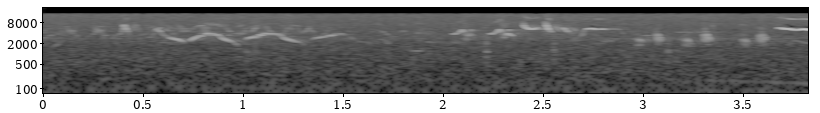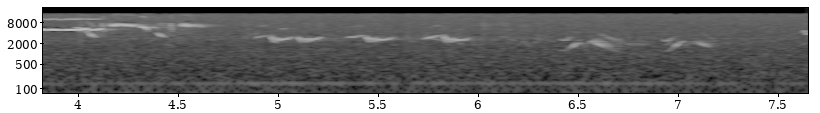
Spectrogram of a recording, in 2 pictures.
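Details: Farm-yard brown thrasher, male, singing in the morning by brushy nesting areas: paired up-and-down slurred notes and short sharp phrases, each repeated, with a steady low hum underneath.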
